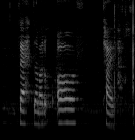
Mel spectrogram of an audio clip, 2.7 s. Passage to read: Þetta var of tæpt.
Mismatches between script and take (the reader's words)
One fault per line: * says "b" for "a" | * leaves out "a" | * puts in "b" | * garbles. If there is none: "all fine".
all fine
